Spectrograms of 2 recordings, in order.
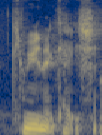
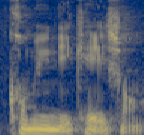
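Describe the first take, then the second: First: Communication with English stress, fast; British English pronunciation. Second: Communication as ko-myu-ni-ke-shon, flat Japanese syllables; Japanese katakana pronunciation. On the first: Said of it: "I say communication". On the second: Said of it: "I don't say". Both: Shown as a demonstration.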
